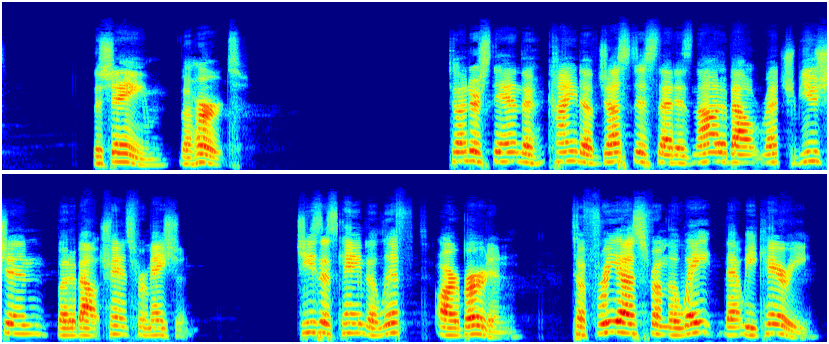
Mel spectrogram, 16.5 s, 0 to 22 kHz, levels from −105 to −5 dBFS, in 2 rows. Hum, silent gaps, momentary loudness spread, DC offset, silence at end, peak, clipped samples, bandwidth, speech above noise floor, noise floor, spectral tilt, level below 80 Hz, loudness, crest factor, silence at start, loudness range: none; 3.17-4.46 s, 10.74-11.19 s; 10 LU; under 0.1%; 0.2 s; -2 dBFS; under 0.1%; 11 kHz; over 66 dB; under -90 dBFS; -4 dB/octave; -68 dBFS; -23 LUFS; 22 dB; 0.9 s; 6 LU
